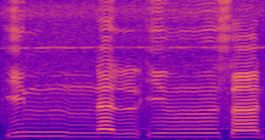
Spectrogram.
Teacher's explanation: hukum tajwidnya adalah wajibul gunnah, wajib dengung, yang kita panggil sebagai nun bersabdu. Dengung dua harakat.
